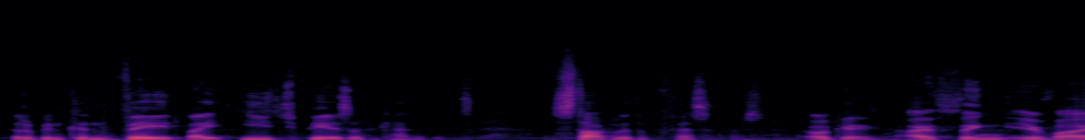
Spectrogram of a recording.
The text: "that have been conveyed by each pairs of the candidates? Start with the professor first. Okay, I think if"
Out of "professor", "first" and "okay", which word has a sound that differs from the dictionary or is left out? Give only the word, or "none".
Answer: none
